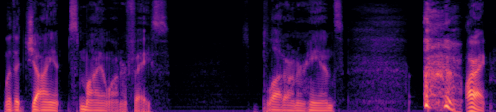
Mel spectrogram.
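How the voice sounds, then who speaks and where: Deep-voiced man in his thirties, rambling. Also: takes it slowly, gravelly, no room sound. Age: 30s. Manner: rambling, profane, excitable. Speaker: podcast co-host. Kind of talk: casual podcast chat.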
